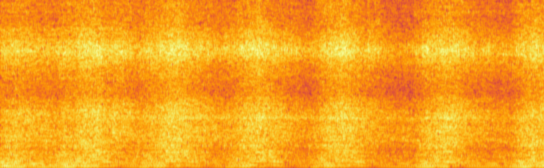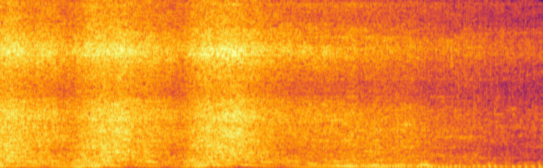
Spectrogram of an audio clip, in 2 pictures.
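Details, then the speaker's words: Honda Legenda motorcycle after cleaning a dirty tank that clogged the hose to the carburettor bowl and setting the standard carb's air screw: throttle blips rise and fall cleanly with no stumble or hesitation, light and smooth; running normally. "Dan kita geber gasnya kalau sudah tidak ada brebet gas terasa enteng itu sudah cukup kita Hentikan itu pasti sudah bagus"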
